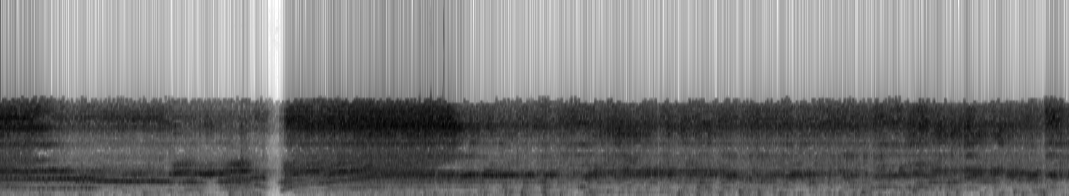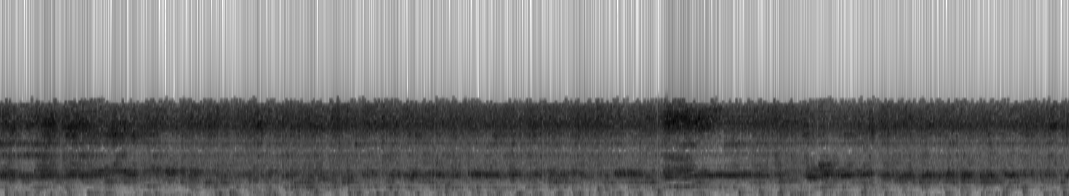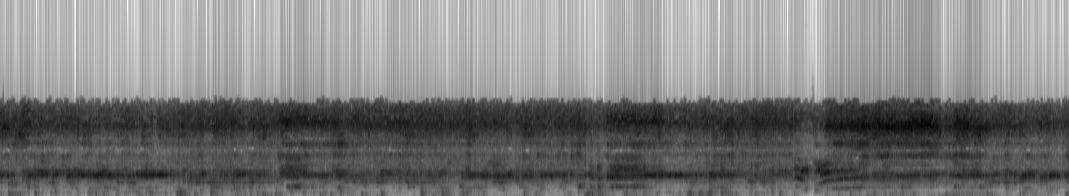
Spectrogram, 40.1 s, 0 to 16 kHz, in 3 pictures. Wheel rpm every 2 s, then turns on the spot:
160, 140, 200, 230, 230, 230, 230, 230, 230, 240, 230, 230, 230, 240, 230, 230, 230, 230, 190, 230.
none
